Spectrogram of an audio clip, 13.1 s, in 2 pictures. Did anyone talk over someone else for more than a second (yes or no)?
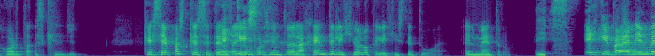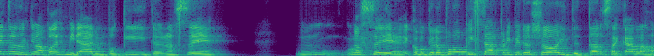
no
